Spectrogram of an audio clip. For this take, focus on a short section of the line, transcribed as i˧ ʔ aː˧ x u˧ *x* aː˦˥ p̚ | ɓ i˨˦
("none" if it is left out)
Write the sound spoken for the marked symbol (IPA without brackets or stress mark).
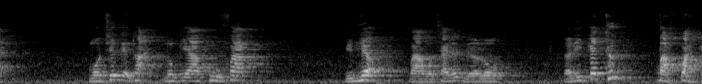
f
